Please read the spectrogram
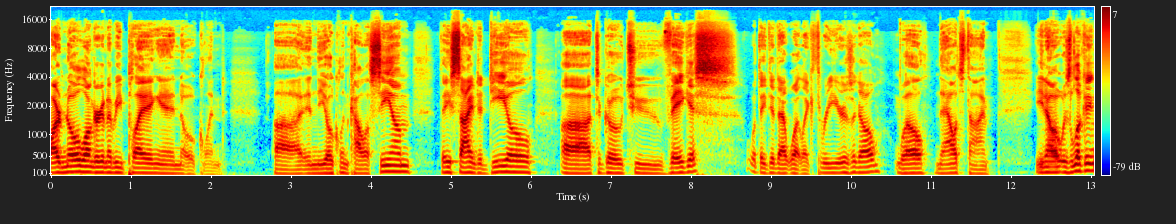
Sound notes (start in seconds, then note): none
